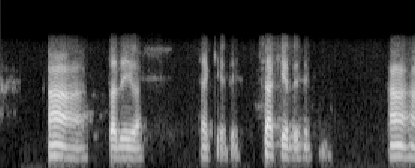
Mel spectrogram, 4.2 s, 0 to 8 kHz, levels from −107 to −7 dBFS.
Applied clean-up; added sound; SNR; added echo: none; none; none; none.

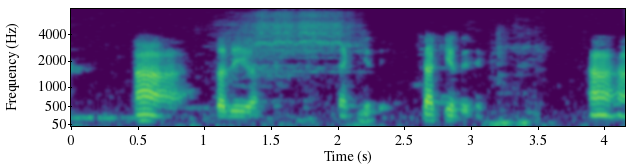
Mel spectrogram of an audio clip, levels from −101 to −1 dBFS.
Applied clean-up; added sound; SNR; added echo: classical method Wiener filter.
